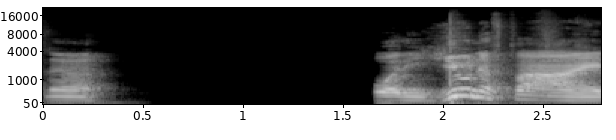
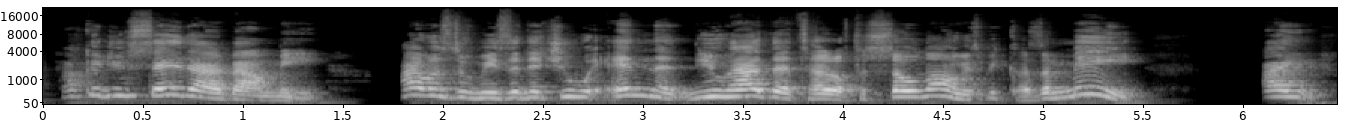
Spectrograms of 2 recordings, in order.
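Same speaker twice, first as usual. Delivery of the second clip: high, fast, pleading mock wail; hammed-up hurt manager begging; passionate whiny Heyman; 8 semitones higher than usual. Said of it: "He's like, ... getting very passionate".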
